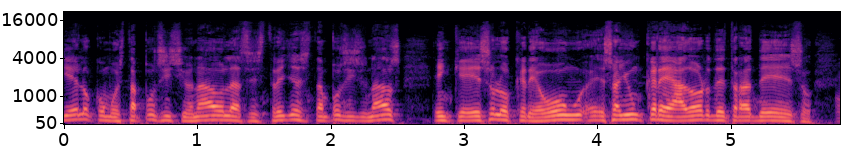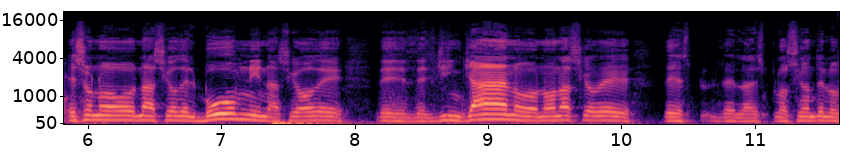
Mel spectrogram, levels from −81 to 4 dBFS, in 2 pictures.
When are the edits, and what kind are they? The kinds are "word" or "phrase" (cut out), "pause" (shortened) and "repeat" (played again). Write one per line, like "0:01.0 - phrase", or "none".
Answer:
none

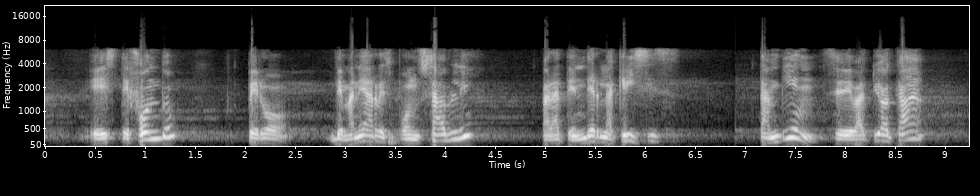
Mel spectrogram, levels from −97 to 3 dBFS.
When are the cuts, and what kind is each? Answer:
none

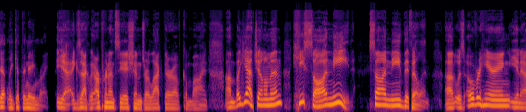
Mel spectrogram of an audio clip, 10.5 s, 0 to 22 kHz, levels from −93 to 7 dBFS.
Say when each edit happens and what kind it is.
0:02.9 - word
0:05.1 - word
0:05.8 - word
0:07.4 - word
0:08.2 - word
0:09.1 - word

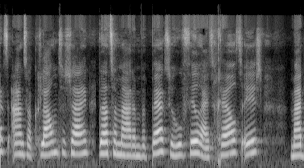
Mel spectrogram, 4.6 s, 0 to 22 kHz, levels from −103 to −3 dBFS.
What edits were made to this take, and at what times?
0:01.4 - pause

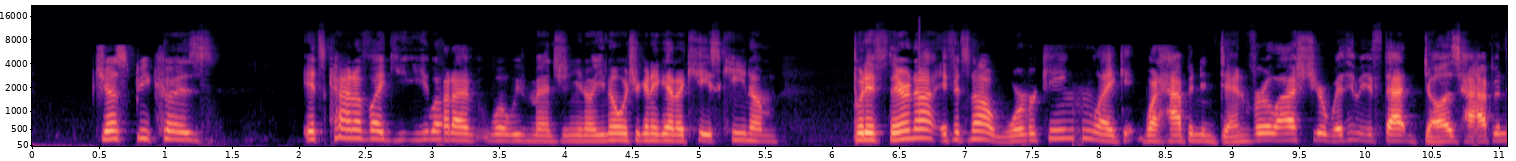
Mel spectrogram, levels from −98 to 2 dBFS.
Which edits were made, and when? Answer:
0:02.9 - word

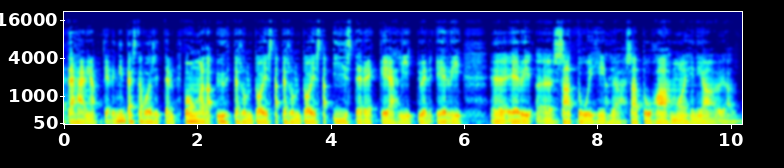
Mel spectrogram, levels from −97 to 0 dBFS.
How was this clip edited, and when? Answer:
0:01.7 - pause
0:03.3 - repeat
0:08.1 - word

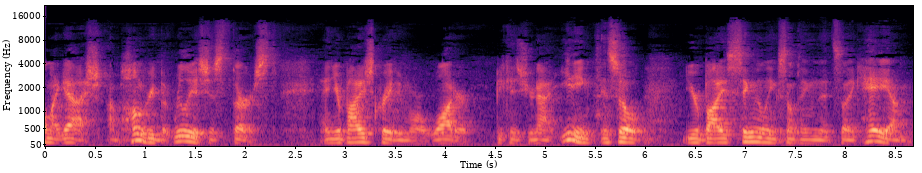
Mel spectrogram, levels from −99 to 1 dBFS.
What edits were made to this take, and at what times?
0:03.3 - word

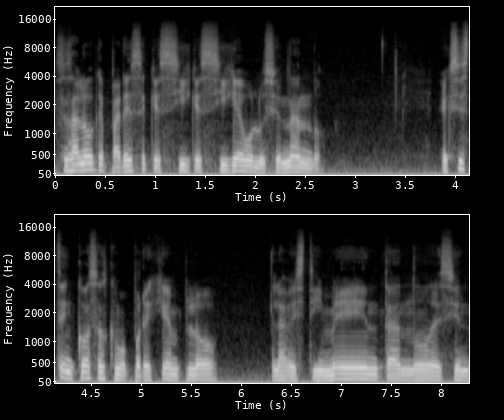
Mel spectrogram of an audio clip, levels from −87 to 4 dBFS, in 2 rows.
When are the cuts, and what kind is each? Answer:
0:01.3 - repeat
0:06.3 - phrase

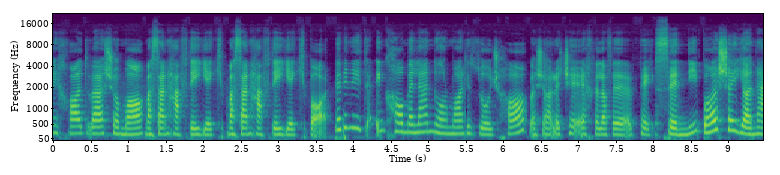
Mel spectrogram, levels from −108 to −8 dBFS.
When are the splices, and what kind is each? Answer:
0:02.3 - repeat
0:05.5 - word
0:06.3 - phrase
0:08.0 - word

